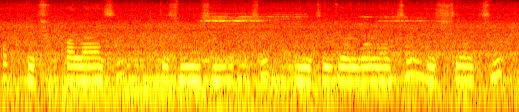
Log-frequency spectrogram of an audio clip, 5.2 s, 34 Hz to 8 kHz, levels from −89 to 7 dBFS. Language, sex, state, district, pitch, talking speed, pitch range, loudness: Bengali, male, Tripura, West Tripura, 155 Hz, 140 wpm, 150-160 Hz, -13 LUFS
